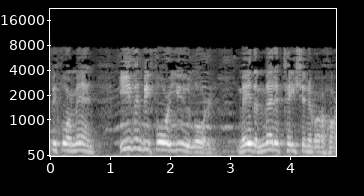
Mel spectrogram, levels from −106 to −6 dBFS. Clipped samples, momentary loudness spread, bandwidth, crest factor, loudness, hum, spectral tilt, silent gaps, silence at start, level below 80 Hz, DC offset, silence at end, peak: under 0.1%; 12 LU; 7.8 kHz; 18 dB; -21 LUFS; none; -5 dB/octave; none; 0 s; -54 dBFS; 0.7%; 0 s; -4 dBFS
